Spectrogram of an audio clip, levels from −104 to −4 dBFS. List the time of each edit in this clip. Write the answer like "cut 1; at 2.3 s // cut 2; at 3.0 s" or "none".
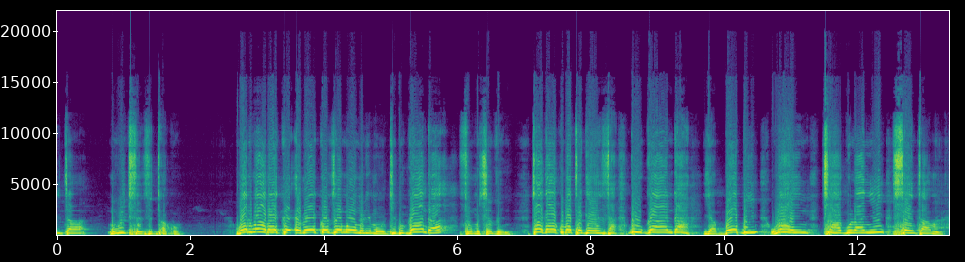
none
